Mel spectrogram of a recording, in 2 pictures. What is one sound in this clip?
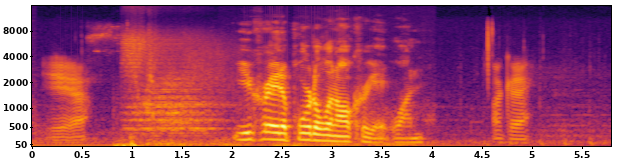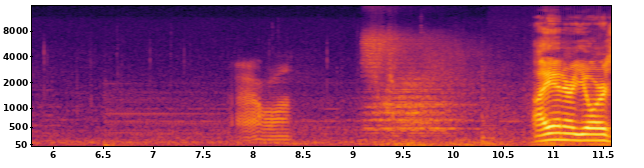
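A magic portal opens with a rushing whoosh.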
